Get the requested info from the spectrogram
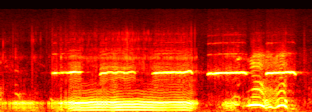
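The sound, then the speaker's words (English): A person whistles one steady, unchanging monotone pitch to stop another person's snoring, held in several long stretches with brief breaks, loud, over a low droning vocal sound. “They say if you whistle in a monotone, maybe that'll work.”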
